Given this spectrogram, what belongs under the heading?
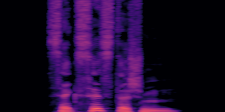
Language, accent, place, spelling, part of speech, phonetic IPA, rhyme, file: German, Germany, Berlin, sexistischem, adjective, [zɛˈksɪstɪʃm̩], -ɪstɪʃm̩, De-sexistischem.ogg
- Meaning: strong dative masculine/neuter singular of sexistisch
